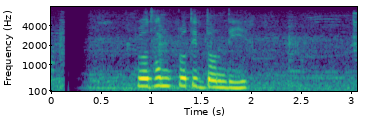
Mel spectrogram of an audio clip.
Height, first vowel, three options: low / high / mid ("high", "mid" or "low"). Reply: mid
